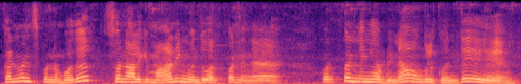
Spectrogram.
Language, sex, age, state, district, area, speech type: Tamil, female, 30-45, Tamil Nadu, Tiruvarur, urban, spontaneous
